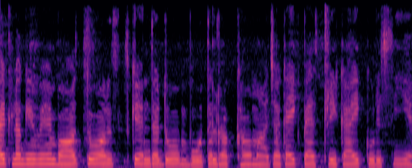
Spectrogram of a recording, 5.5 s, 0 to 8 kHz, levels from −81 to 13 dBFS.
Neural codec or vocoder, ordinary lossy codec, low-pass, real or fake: none; none; none; real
